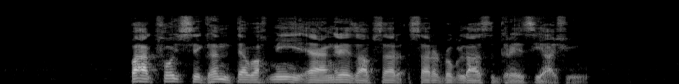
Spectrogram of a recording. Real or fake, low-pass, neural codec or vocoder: fake; 9.9 kHz; vocoder, 22.05 kHz, 80 mel bands, Vocos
